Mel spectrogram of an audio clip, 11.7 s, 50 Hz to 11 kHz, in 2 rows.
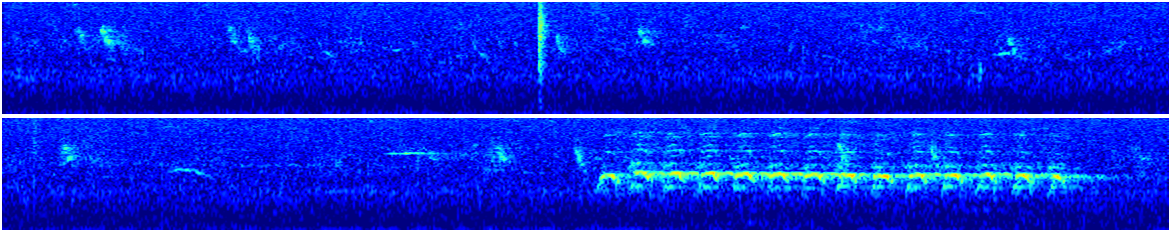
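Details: A European Green Woodpecker on 25 April 2018, heard near a woodpecker hide in Italy where a Tawny Owl was visiting, gives a loud, laughing run of about fifteen quick ringing notes, slightly falling, after a quiet stretch with faint distant chirps.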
